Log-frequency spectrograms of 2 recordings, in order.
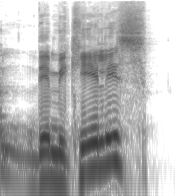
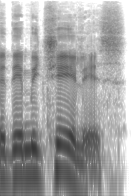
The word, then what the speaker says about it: De Michelis: Bayern-Spieler De Michelis oder De Michelis. Beides richtig übrigens. Ne? Mhm. De Michelis ist die spanische Aussprache und De Michelis ist die Uraussprache des Wortstammes.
